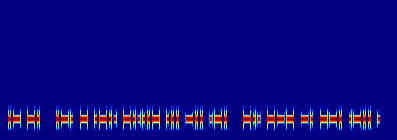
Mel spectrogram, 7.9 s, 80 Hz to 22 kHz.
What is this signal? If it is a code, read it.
Morse code, heard as a keyed tone, about 25 wpm, 600 Hz. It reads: AN RTL-SDR DONGLE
